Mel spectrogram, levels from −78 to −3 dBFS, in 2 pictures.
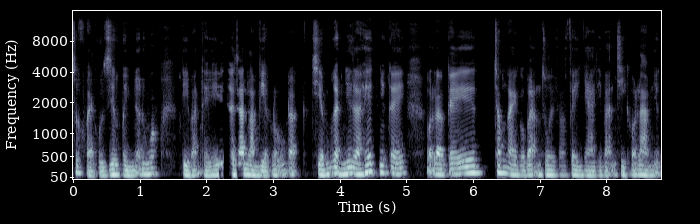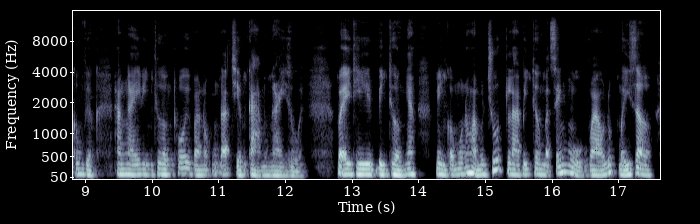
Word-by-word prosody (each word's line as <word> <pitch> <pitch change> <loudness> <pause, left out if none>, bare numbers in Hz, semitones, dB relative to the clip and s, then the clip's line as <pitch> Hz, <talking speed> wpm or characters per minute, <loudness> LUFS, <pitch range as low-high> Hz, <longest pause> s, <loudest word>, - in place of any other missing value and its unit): sức 145 - -2
khỏe 85 -3 -2
của 90 - -2
riêng 105 +4 +2
mình 95 -3 +1
nữa, 95 - -2
đúng 115 0 +1
không? 125 0 -4 0.4
Thì 100 - +3
bạn 95 +2 -3
thấy 95 +3 -1
thời 105 -1 +1
gian 115 0 +3
làm 100 -3 +3
việc 90 -1 -1
nó - - 0
cũng - - -6
đã - - -2
c - - -22
chiếm 110 +1 +1
gần 125 -3 +2
như 130 +3 +4
là 120 -4 +3
hết 160 +9 +3
những 150 -1 -2
cái, 125 -1 -2 0.3
gọi - - -3
là, 110 -2 +3
cái, 130 +5 +2 0.3
trong 145 -2 +2
ngày 110 -5 0
của 100 - -4
bạn 105 +2 -2
rồi 100 -1 0
và 95 0 -11
về 100 -1 0
nhà 95 -1 -2
thì 95 - -7
bạn 95 +1 -5
chỉ 95 -3 -3
có 100 +4 -4
làm 100 -3 0
những 90 - -5
công 115 -1 -2
việc 105 -3 0 0.3
hằng 115 -1 0
ngày 110 -1 +2
bình 110 -1 -4
thường 110 -2 0
thôi 125 0 -2
và 105 - +1
nó 100 0 -1
cũng - - -8
đã - - 0
chiếm 100 0 -2
cả 100 -5 +1
1 90 +1 -3
ngày 90 -1 -1
rồi. 85 -2 -5 0.5
Vậy 115 0 +5
thì 110 -1 +6
bình 105 -1 +1
thường 105 -3 +4
nha, 115 +1 +2 0.3
mình 115 -3 +3
có 100 - -2
muốn 115 +4 -2
hỏi 140 -5 +6
một 105 +1 +2
chút 205 - +1
là 110 -8 +1
bình 110 +1 -2
thường 115 -3 -1
bạn - - -2
sẽ 135 - -1
ngủ 135 - +1
vào 100 -1 +2
lúc 155 +8 0
mấy 105 0 +3
giờ? 110 -4 +1
105 Hz, 270 wpm, -22 LUFS, 100-115 Hz, 0.5 s, thì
